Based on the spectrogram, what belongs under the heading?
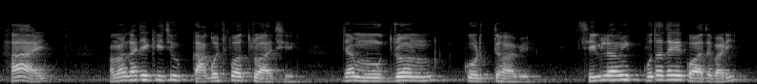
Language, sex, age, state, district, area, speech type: Bengali, male, 18-30, West Bengal, North 24 Parganas, urban, read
